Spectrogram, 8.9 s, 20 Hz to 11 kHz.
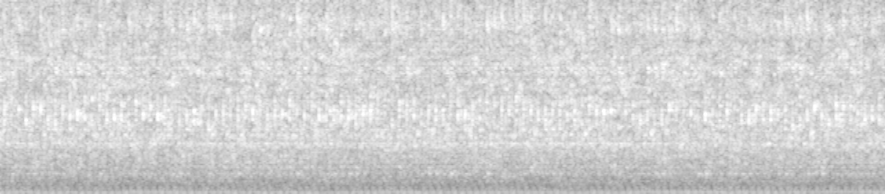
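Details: Freshly built 96-inch V-twin with Edelbrock heads on an engine run stand, cycled through revs before going in the bike; stand shakes at lower revs; steady, even beat at fast idle, no knock, tick or misfire; normal fast idle.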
